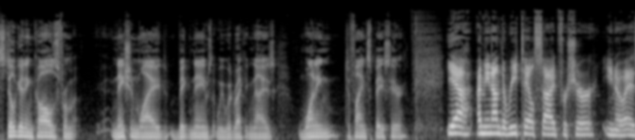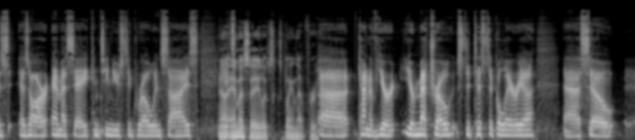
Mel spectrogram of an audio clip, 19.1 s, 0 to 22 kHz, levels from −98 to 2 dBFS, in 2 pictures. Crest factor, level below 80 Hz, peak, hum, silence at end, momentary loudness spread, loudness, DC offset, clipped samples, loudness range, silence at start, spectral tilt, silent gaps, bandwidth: 22 dB; -52 dBFS; -2 dBFS; none; 0.1 s; 14 LU; -25 LUFS; under 0.1%; under 0.1%; 9 LU; 0 s; -5 dB/octave; none; 16.5 kHz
